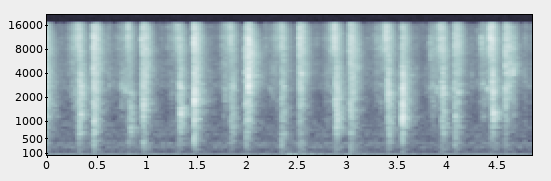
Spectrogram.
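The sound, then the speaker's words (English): Tarot cards being shuffled by hand, a quick run of crisp riffling snaps repeating steadily about twice a second, clear with no talking. “Wow, this came out during the pre-shuffle.”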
